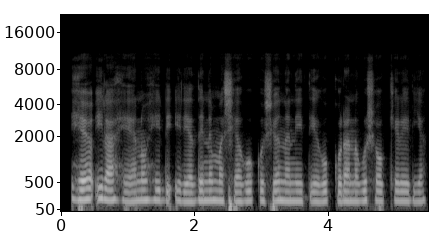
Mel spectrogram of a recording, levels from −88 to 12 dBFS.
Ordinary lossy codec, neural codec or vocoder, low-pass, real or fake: none; none; 10.8 kHz; real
